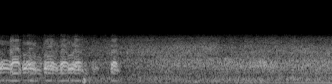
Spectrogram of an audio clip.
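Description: Geese give a quick burst of four or five nasal, brassy honks in the first second, then fall quiet against a steady background hiss.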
